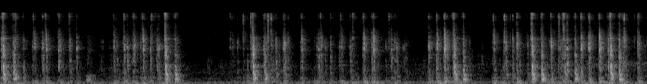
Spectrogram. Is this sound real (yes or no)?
yes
